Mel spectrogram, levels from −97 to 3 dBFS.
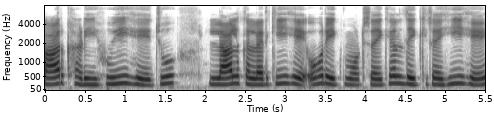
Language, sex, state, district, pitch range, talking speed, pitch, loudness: Hindi, female, Odisha, Khordha, 215-245 Hz, 165 wpm, 225 Hz, -18 LUFS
